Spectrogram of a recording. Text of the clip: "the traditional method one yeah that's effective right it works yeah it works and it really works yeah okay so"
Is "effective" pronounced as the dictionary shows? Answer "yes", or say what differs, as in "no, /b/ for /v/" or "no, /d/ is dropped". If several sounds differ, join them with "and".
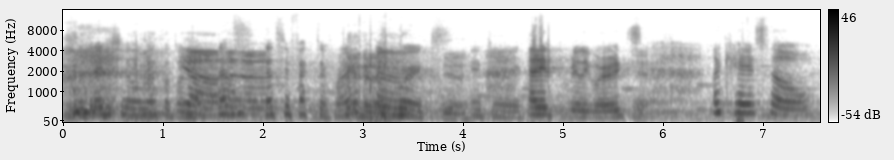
yes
